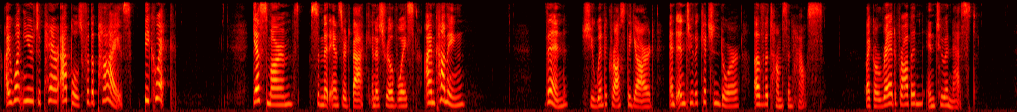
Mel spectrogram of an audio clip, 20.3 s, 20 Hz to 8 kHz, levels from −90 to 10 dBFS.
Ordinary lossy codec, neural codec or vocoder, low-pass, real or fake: Opus, 64 kbps; vocoder, 44.1 kHz, 128 mel bands, Pupu-Vocoder; 7.2 kHz; fake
